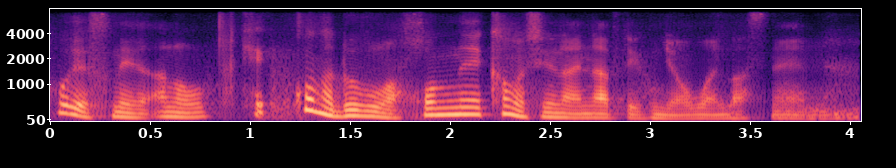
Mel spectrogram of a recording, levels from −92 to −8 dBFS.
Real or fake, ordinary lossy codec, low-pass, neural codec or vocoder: fake; MP3, 64 kbps; 7.2 kHz; codec, 24 kHz, 0.9 kbps, WavTokenizer, large speech release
